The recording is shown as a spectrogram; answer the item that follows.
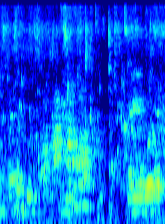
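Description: Faint speech in the background, over a light noisy hiss.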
